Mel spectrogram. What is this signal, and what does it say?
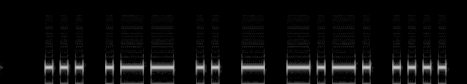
Morse code, heard as a keyed tone, about 16 wpm, 800 Hz. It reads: SWITCH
